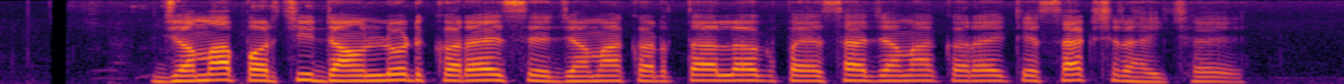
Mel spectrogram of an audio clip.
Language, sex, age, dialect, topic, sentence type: Maithili, male, 18-24, Eastern / Thethi, banking, statement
